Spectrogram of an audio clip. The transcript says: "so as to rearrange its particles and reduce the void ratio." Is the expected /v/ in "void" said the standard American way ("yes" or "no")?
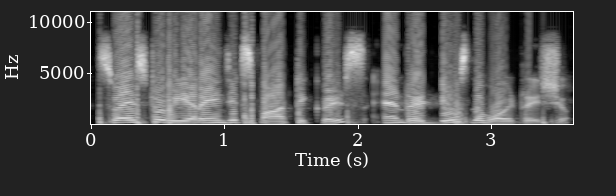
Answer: yes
